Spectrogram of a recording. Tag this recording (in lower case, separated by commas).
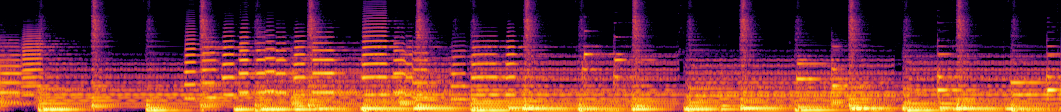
keyboard (musical), electronic organ, music, musical instrument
